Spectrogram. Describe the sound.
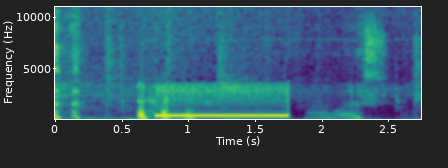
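A telephone ringback tone sounds during an outgoing call: one steady, even electronic tone lasting about a second. People talk before and after it.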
